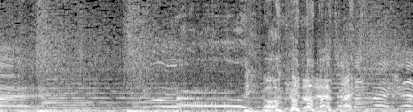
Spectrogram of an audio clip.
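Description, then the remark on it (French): Elephants coming in trumpet, a long, loud brassy call followed by a flurry of shorter, wavering blasts, with a low murmur of people in the background. “Oh, là, je vais devoir t'arrêter, il y a les éléphants qui rentrent. Oh, et voilà, mesdames et messieurs. Allez-y, les éléphants.”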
